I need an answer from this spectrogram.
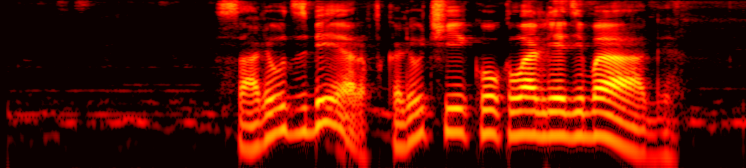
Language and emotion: Russian, positive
